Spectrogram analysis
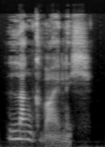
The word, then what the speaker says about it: langweilig: Words ending in IG are pronounced like the German word ich. So it almost sounds like as if they were spelled ICH, but it's not. It's IG. Billig, 20, langweilig.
